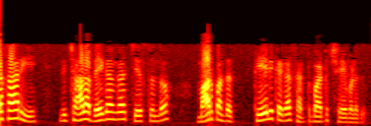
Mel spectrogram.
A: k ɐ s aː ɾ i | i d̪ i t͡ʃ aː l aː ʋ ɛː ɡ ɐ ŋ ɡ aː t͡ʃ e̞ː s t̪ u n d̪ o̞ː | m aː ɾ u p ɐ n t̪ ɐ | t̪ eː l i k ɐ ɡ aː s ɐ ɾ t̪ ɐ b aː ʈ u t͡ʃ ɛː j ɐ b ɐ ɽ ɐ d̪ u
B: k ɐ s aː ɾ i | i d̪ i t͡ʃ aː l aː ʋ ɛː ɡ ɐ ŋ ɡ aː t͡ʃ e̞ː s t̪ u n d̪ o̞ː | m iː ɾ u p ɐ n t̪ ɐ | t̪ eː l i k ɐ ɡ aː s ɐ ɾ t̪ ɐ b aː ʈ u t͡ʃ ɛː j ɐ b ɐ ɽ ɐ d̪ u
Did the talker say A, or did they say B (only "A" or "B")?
A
